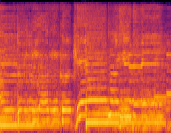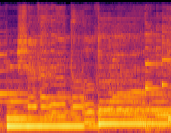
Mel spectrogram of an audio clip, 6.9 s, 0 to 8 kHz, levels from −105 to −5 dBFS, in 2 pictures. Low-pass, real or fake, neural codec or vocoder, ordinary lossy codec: 7.2 kHz; fake; codec, 44.1 kHz, 2.6 kbps, SNAC; none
